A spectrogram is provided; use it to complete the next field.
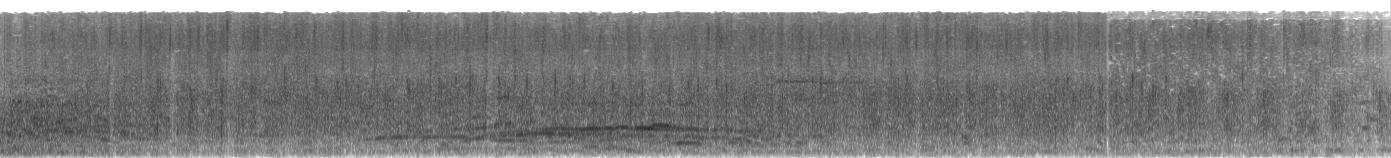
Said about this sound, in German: Da applaudiert ihr jetzt. Da bricht so ein Applaus aus. Das findet ihr lustig, oder was?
